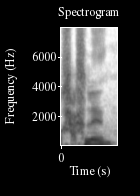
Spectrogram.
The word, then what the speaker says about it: Haaland: something important there with Haaland, or Haaland, as they pronounce it in Norwegian.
